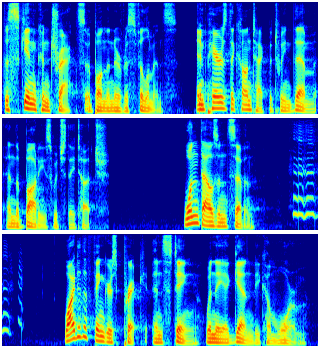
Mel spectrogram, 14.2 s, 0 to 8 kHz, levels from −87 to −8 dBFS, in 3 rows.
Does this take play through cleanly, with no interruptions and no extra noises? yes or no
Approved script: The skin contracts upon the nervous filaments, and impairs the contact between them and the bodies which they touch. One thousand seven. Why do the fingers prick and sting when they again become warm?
no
